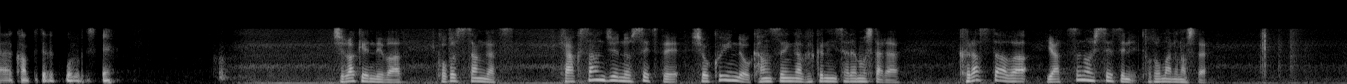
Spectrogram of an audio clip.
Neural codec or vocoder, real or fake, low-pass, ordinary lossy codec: codec, 16 kHz in and 24 kHz out, 0.9 kbps, LongCat-Audio-Codec, fine tuned four codebook decoder; fake; 5.4 kHz; none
